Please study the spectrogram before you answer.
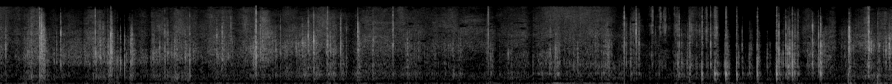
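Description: Fingertips flip the thin printed paper pages of a large open hardbound Bible held flat, while the palm rubs and smooths the page surface. The result is a steady, bright, crinkly rustle with no low end, broken by many quick, sharp crackles and snaps as pages turn, growing denser and choppier toward the end.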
